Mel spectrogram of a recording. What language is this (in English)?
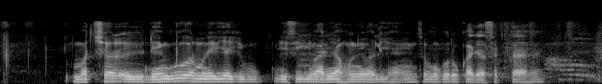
Hindi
